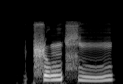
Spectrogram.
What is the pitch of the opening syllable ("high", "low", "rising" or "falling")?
rising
